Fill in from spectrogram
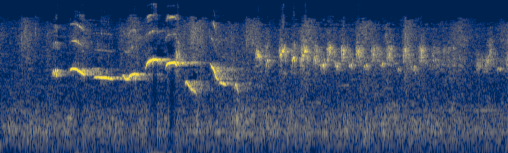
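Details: Oriental magpie-robin, known locally as kacer, in a training recording for cage birds: loud wavering whistles with downward slurs, followed by a rapid run of high chattering notes.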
